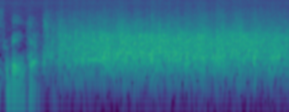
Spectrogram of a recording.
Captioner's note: audience applause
